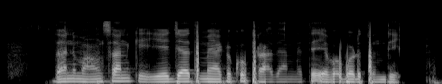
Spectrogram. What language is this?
Telugu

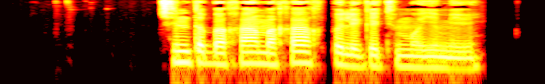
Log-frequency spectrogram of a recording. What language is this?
Pashto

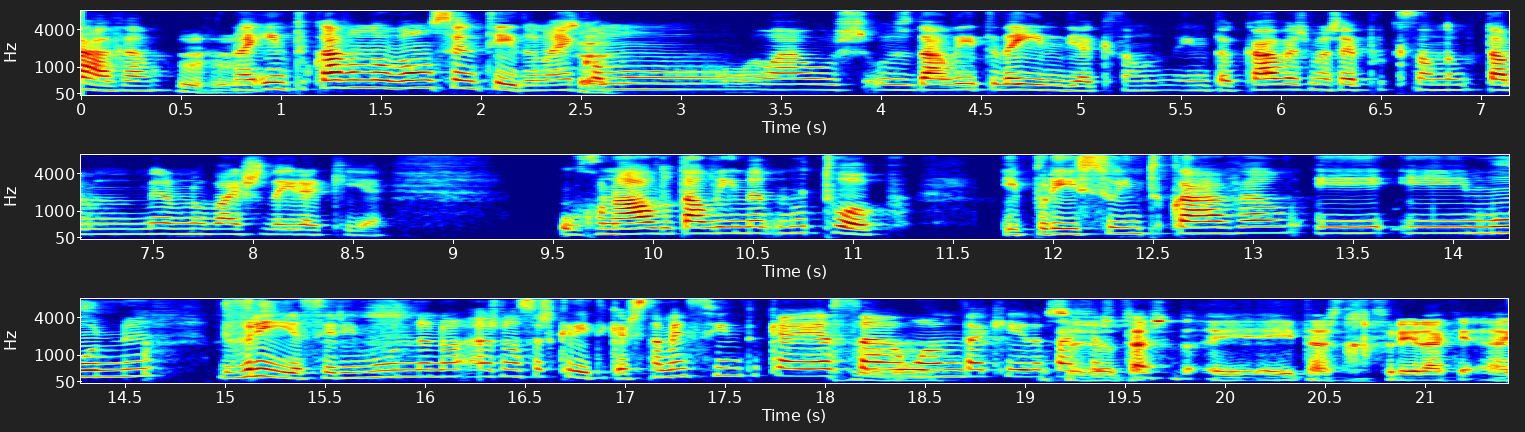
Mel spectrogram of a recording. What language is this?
Portuguese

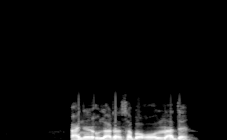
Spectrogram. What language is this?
Uzbek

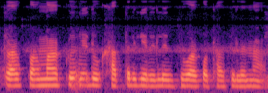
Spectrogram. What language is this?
Assamese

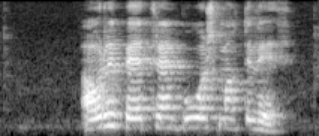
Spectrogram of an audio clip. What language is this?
Icelandic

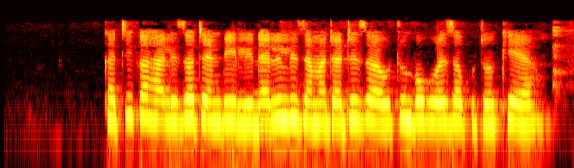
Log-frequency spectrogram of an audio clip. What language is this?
Swahili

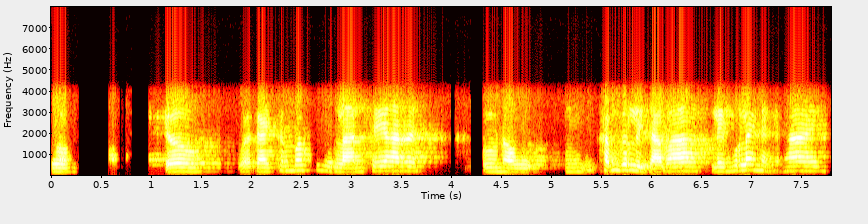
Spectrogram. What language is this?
Bodo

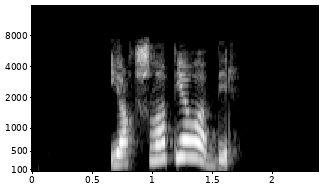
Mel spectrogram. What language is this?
Bashkir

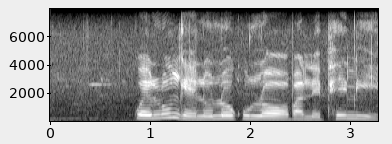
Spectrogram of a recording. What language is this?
Xhosa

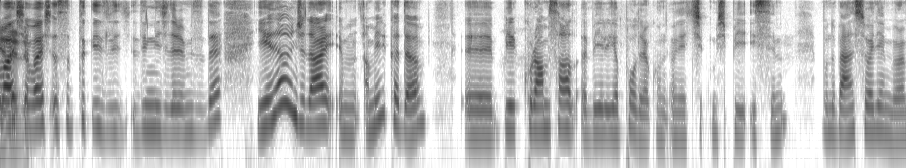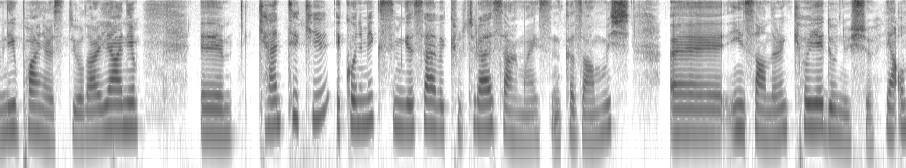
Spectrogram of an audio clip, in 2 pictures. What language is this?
Turkish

